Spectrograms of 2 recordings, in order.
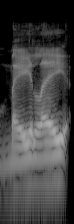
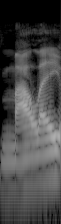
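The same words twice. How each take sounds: First: Malay with first syllable like "may"; second pronunciation option. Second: Malay with first syllable like "pal"; first pronunciation option. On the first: Offering another guess at the name, Malay as MAY-lay. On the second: Unsure of a man's name, tries Malay as MAL-ay. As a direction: say Malay as MAL-ay, short flat A. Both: Shown as a demonstration. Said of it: "I don't know if it's Malay or".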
